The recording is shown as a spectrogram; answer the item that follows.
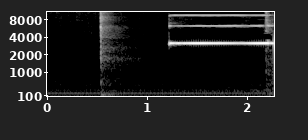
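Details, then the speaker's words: Home oxygen concentrator switched on at its on/off switch: a click, then a loud steady high-pitched alarm tone, the brief power-cut alarm confirming the machine is plugged in and operational; normal power-on alarm. "Now when we switch this machine on, it will make a little alarm. That will be a little power cut alarm, just to make sure that you know that you've got your machine plugged in and it's operational."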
